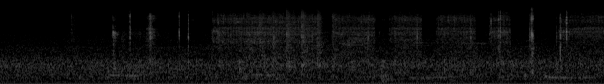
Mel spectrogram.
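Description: Backyard bird sounds: a quick run of sharp high clicks and a dry rasping chatter, with a few short, low, falling hooting notes.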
